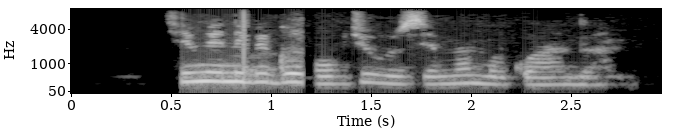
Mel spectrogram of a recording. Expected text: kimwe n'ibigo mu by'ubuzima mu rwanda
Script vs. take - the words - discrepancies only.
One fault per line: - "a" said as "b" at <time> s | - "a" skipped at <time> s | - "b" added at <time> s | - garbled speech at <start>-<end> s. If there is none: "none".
none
